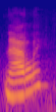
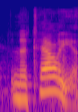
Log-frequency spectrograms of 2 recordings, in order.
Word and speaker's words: Natalia: or other media now Natalie caption caption is Right am I pronouncing your name correctly okay what is it Natalia Natalia thank you pencil's ready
